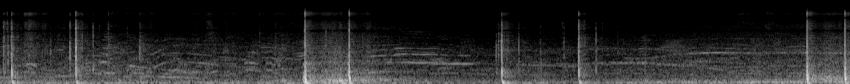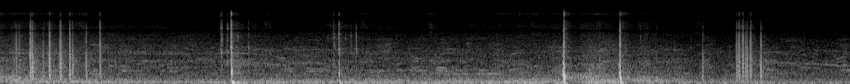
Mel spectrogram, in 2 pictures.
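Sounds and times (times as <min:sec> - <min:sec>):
fireworks bangs: 0:00.0 - 0:01.6, 0:02.9 - 0:06.2, 0:07.9 - 0:10.0, 0:10.6 - 0:11.2, 0:14.0 - 0:16.9
fireworks crackling: 0:00.0 - 0:06.3, 0:07.3 - 0:17.0.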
